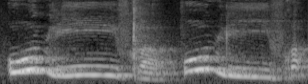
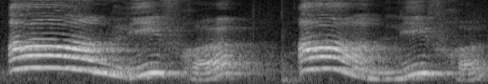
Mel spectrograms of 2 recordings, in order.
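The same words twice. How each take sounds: First: "Un livre" said as the masculine un; wrong gender. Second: "un livre" corrected with stressed un; correct gender. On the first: Teacher showing the wrong article before correcting. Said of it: "on ne dit pas un livre". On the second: Teacher giving the correct article for the class. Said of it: "on dit". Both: Shown as a demonstration.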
